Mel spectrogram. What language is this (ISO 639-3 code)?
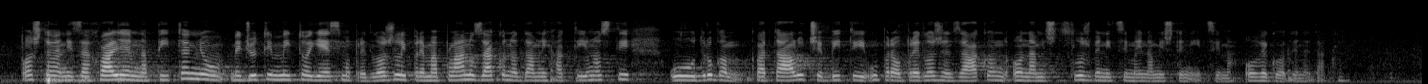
hrv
